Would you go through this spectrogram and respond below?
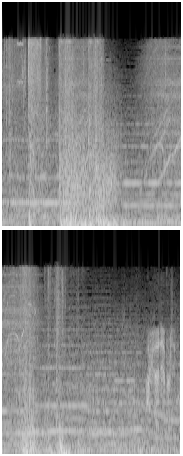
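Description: Gunfire in a Batman Telltale Series fight scene: loud bursts of shots with crashes and whooshes over a busy sustained background, with shouting voices.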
